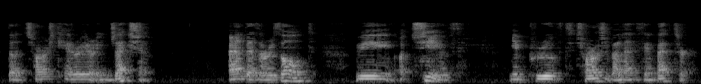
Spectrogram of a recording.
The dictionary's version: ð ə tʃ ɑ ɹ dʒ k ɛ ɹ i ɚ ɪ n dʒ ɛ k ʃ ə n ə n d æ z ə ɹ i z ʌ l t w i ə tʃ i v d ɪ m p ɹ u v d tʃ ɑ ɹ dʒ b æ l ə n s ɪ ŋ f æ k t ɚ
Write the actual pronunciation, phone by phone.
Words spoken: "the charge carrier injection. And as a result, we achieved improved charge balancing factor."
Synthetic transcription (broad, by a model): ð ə tʃ ɑ ɹ dʒ k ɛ ɹ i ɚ ɪ n dʒ ɛ k ʃ ə n ə n d æ z ə ɹ i z ʌ l t w i ə tʃ i v d ɪ m p ɹ u v d tʃ ɑ ɹ dʒ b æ l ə n s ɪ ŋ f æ k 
